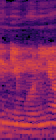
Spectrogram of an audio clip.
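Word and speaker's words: pneumonia: इसका full form है pleuro, P से निमोनिया होता है, पी साइलेंट होता है, प्ल्यूरो निमोनिया लाइक ऑर्गेनिज्म।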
